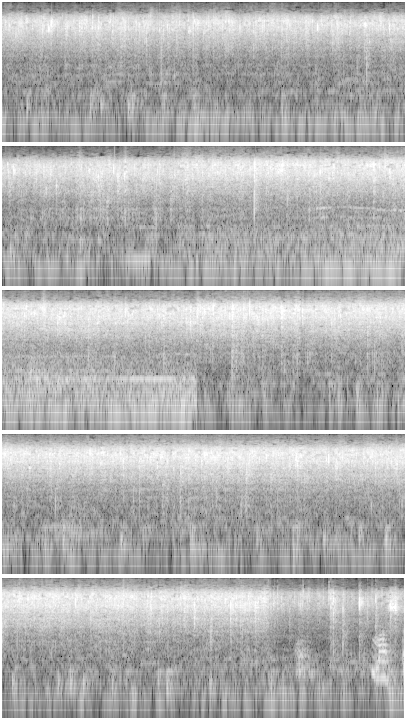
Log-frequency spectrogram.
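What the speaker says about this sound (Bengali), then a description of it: "মাছটা ভাজা হয়েছে, আমি একটু উল্টিয়ে দিব সবগুলোই।" Fish pieces fry in hot oil in a pan, giving a steady, loud, close sizzle that runs unbroken throughout, with faint stirring and handling noises underneath.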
